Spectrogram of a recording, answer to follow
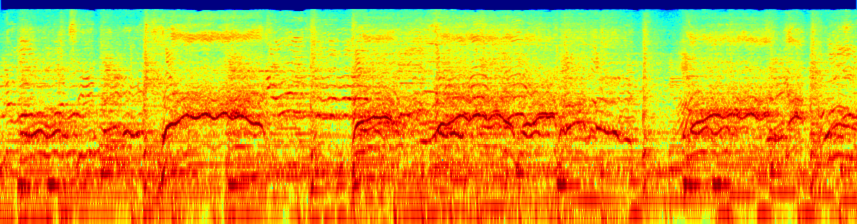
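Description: Live gospel music: a male lead singer holds long, wavering high notes over a band keeping a steady beat.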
